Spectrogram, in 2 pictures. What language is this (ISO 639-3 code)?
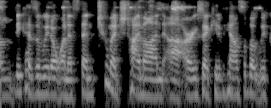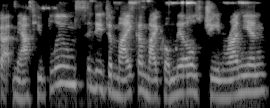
eng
